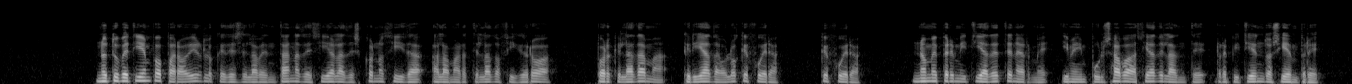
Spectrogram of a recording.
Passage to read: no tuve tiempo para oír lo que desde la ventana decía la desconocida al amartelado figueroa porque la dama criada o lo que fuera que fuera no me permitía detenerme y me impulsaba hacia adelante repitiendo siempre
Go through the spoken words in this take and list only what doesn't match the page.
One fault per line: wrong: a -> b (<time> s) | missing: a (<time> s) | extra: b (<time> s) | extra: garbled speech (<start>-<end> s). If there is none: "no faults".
no faults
